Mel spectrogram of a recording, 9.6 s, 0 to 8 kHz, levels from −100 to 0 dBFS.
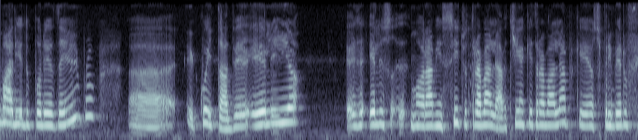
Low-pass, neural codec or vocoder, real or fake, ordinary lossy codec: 7.2 kHz; none; real; none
